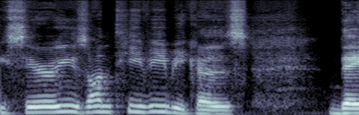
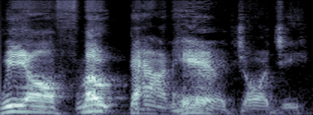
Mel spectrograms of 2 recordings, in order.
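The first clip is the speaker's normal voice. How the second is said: put-on elderly smoker woman voice. Repeating a remembered movie line to a co-host, in an old woman smoker voice. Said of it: "sounded like an old woman smoker".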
